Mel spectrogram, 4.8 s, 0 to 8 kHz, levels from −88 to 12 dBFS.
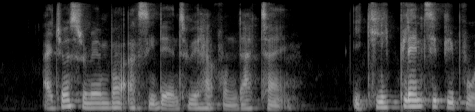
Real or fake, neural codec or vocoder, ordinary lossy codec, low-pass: fake; codec, 16 kHz, 4 kbps, X-Codec, HuBERT features, trained on balanced general audio; none; 7.2 kHz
